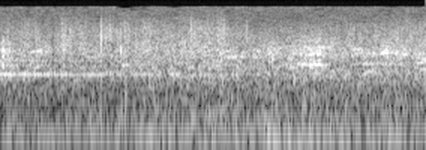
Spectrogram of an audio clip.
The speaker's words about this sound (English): Coming into the last half of the first inning, that round of applause you just heard was for Tommy Holmes, who will be leading off for the Braves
